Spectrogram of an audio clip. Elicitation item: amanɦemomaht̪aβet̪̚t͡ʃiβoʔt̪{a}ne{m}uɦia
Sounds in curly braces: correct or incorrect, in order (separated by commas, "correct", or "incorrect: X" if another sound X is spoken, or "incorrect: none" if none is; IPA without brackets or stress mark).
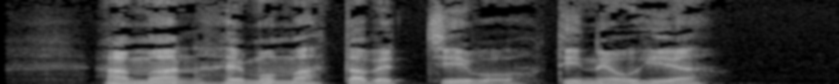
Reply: incorrect: i, incorrect: none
